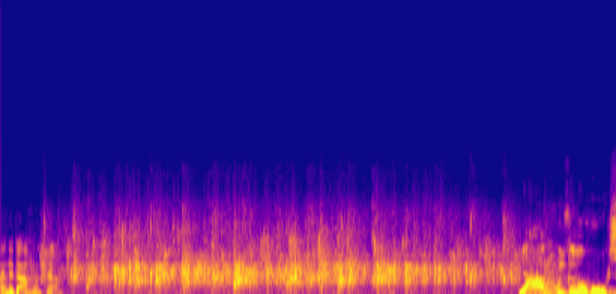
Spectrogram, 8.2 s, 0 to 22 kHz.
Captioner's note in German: Beifall bei dem BÜNDNIS 90/DIE GRÜNEN und der CDU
